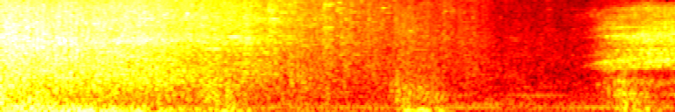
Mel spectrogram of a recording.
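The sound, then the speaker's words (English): A loud crash of breaking stone, glass and wood bursts out at once, then fades into scattered clatter, with two smaller crunches of falling debris following. No one speaks. “The sound of stone, glass, and wood breaking sundered the moment, and before Wesley could turn to see the source of the noise”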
